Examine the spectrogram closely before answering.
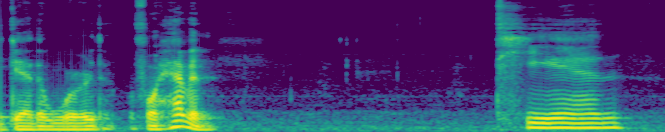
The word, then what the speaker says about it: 天: 天天天.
